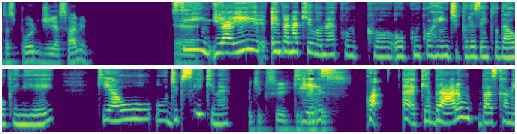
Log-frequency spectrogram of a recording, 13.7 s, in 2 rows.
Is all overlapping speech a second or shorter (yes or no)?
yes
